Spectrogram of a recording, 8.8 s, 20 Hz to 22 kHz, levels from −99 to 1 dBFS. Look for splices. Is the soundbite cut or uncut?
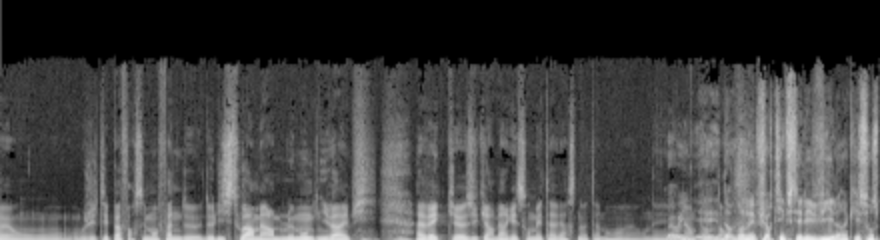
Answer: cut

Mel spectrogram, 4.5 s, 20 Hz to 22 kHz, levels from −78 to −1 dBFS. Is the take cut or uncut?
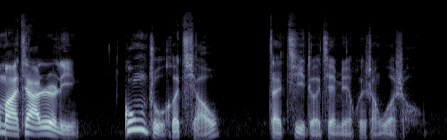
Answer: uncut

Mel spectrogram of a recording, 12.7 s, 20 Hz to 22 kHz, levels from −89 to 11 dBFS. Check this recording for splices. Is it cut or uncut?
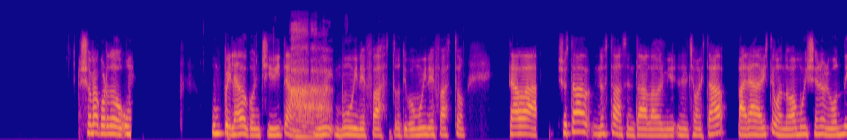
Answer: uncut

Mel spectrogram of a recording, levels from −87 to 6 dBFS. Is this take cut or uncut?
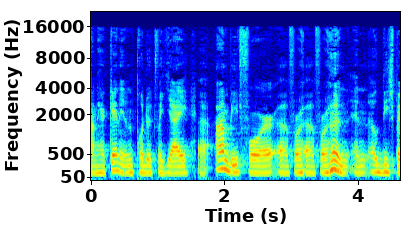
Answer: cut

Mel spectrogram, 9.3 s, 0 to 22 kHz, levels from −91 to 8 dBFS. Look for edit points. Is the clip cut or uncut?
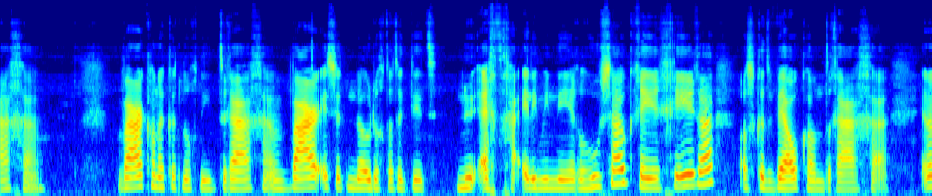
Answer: cut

